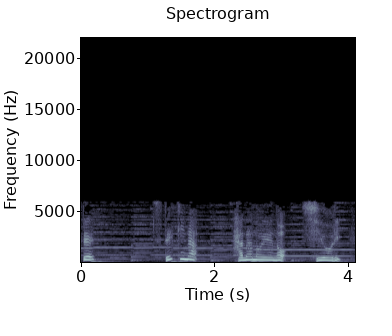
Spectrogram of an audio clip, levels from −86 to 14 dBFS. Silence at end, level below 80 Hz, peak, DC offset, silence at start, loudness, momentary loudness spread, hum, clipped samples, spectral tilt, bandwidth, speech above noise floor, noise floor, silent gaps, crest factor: 0.05 s; -50 dBFS; -4 dBFS; under 0.1%; 0 s; -20 LUFS; 24 LU; none; under 0.1%; -6 dB/octave; 6.2 kHz; 24 dB; -43 dBFS; none; 16 dB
